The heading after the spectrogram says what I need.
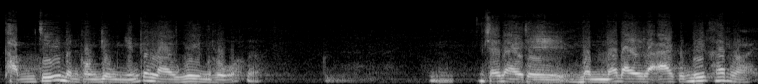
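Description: A man's voice: medium pitch, moderate pace, warm tone, breathy edge, highs cut off. A man giving a Buddhist dharma talk, patiently explaining a sutra with everyday examples and questions. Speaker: Buddhist teacher. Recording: long hall reverb.

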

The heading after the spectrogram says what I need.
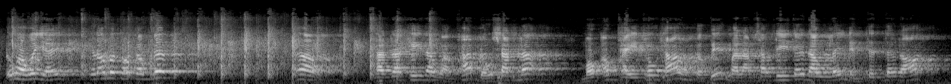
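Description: A man's voice: high-pitched, brisk, far from the mic, noisy background. A man preaching as a Buddhist monk to lay followers, joking and often asking the audience rhetorical questions. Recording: echoey hall with long reverb.

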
